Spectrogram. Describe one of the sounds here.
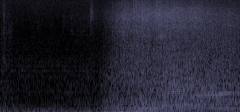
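A car engine roars loudly.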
